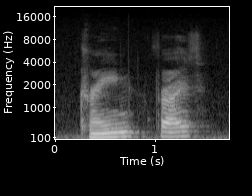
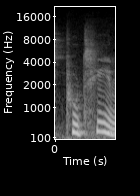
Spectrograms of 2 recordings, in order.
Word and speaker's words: poutine: So maybe I'm going to say it wrong. Train fries? Is that it? Not quite, but I don't think I want to correct you because it was fun. It's poutine, isn't it?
